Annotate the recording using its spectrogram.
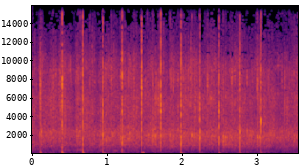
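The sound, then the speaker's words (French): A crowd applauds steadily in thanks, a dense wash of clapping with sharper individual claps popping out at a fairly even rhythm, moderately loud and without voices over it. “Et puis je voudrais vous remercier tous parce que je pense que nous méritons tous un grand applaudissement et beaucoup de remerciements.”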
